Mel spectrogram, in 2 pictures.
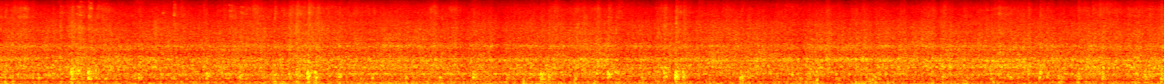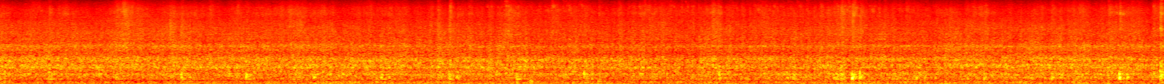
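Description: Indian Railways passenger coach running at speed: a steady rush and rumble of wheels on rail, with occasional clicks and knocks from the track.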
